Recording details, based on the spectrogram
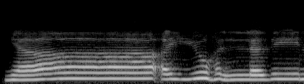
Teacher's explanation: یا پر مد منفصل جائز ہے، اس کو 4 کاؤنٹ کرنا ہے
